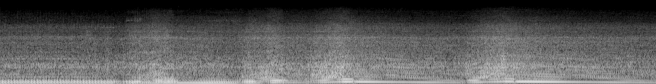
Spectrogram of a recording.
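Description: A 2023 Ford Bronco's 2.3-litre EcoBoost turbocharged four-cylinder runs just after start-up, heard from behind the truck. It holds a high idle that drops about a second in, then is revved a few times, the longest blip about five seconds in.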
